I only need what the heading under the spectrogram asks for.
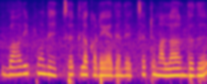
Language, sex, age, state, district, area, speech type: Tamil, female, 18-30, Tamil Nadu, Sivaganga, rural, spontaneous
